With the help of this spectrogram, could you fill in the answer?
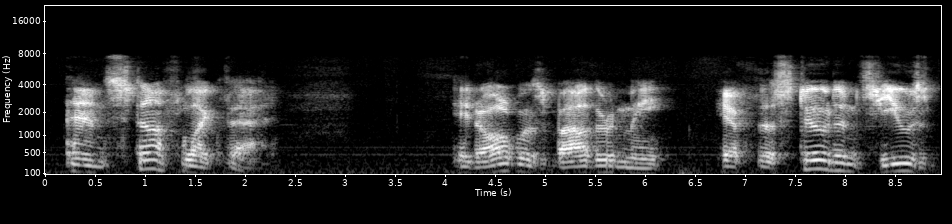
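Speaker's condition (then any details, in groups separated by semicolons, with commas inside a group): Cerebral palsy; uses wheelchair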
